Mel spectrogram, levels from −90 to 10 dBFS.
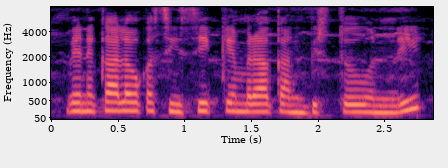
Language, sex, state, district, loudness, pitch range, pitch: Telugu, female, Telangana, Mahabubabad, -17 LUFS, 200-230 Hz, 220 Hz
